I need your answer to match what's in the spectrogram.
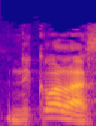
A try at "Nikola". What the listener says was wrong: Nikola enggak pakai S.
